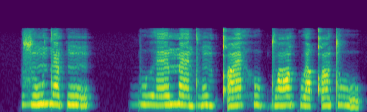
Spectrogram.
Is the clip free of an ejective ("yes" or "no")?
no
